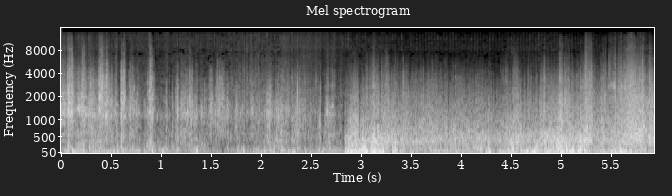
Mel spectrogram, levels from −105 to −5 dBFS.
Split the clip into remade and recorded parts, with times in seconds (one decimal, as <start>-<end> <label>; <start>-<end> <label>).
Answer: 0.0-0.5 remade; 0.5-2.2 recorded; 2.2-2.8 remade; 2.8-5.9 recorded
